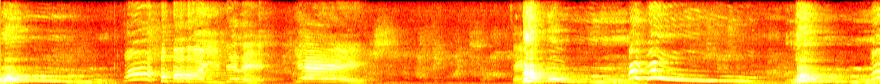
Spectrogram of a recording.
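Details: Domestic dog performing howls on cue as the owner calls for puppy and old dog sounds: wavering, arching howls repeated several times, overlapping with excited human talking and laughter throughout.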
